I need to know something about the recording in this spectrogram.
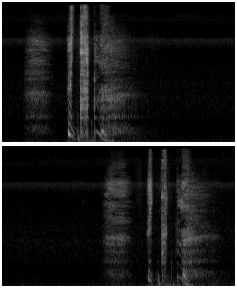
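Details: Sneezing fit while driving a car, forcing the driver to pull over: two sneezes, each a quick gasping in-breath then a sharp explosive burst, with a faint background hum.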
